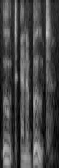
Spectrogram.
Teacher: Another difference is in the pronunciation of the oo sound, where Canadians often pronounce it as oo in words like out or about, while Americans might pronounce it closer to ow. So for instance, a Canadian might say oot and a boot instead of out and about.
